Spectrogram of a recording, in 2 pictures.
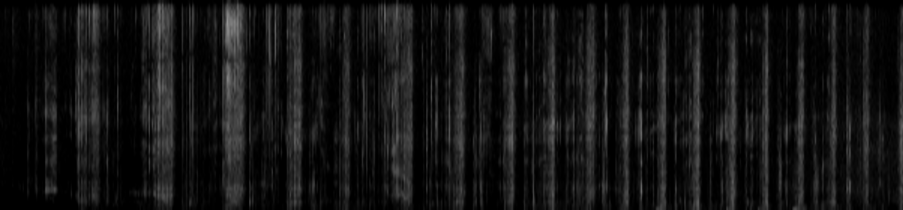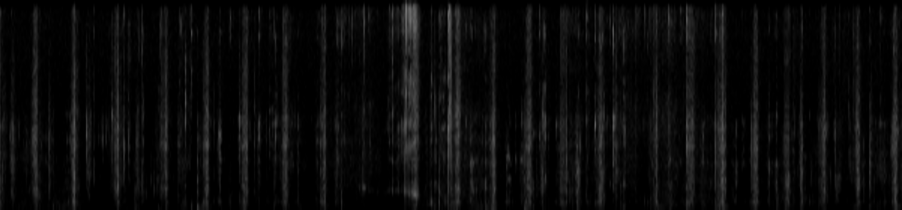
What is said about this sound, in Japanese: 私は食べる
